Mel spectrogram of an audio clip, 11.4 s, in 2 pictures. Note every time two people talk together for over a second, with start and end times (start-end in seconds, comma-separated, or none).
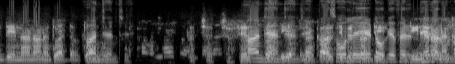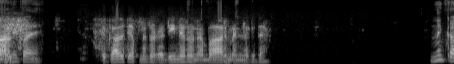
3.1-5.8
